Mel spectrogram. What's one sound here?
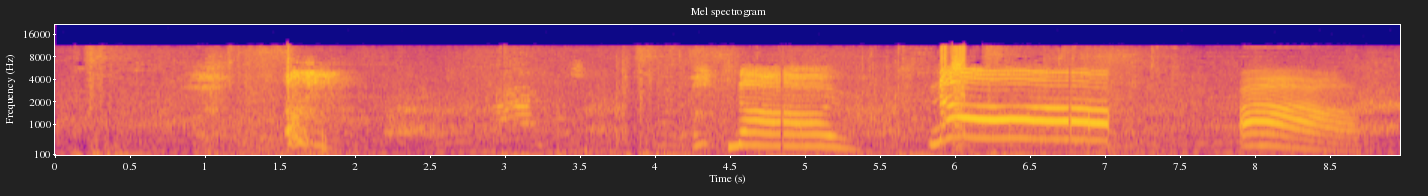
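A game car's engine roars as it boosts.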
